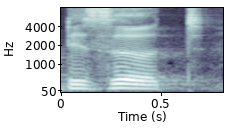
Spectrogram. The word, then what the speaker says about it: dessert: was some pronunciation mistakes like desert desert is the body of sand right it's the dish is called dessert sweet dish is called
